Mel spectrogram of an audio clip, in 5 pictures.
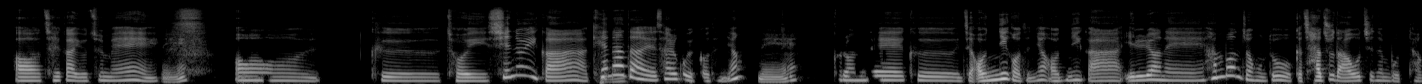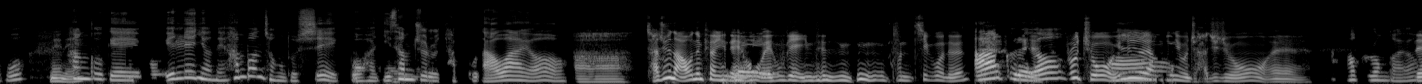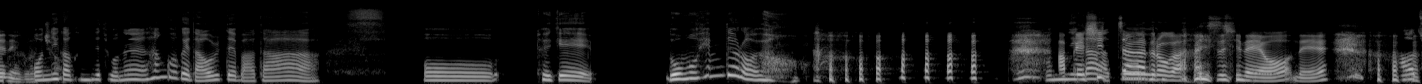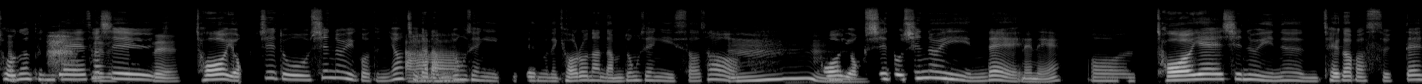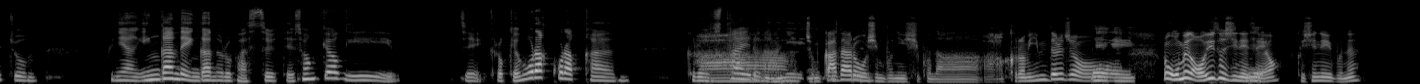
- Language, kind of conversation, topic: Korean, advice, 비판이나 거절에 과민하게 반응해 관계가 상할 때 어떻게 해야 하나요?
- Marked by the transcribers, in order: teeth sucking; tapping; other background noise; laughing while speaking: "있는"; teeth sucking; laughing while speaking: "힘들어요"; laugh; laughing while speaking: "들어가 있으시네요"; chuckle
